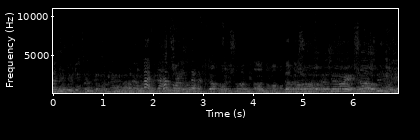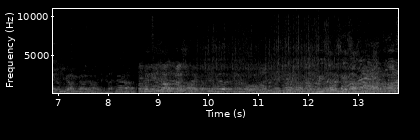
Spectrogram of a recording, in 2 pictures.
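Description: A crowd of men chatter all around.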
